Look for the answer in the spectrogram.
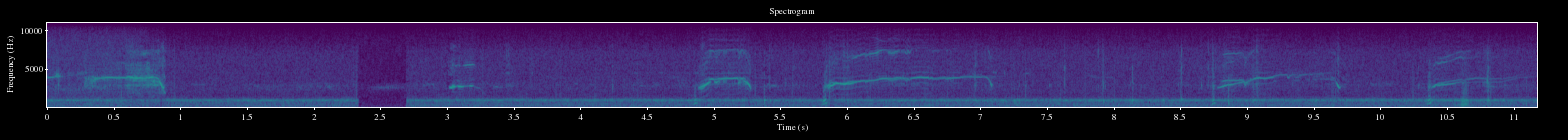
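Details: Bald eagle wheezing, May 19: a series of thin, high, drawn-out whistles that rise and then flatten, coming every couple of seconds over a steady mechanical hum, with one brief dropout.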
